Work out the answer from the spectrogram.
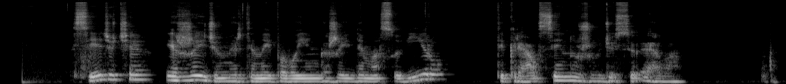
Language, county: Lithuanian, Vilnius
